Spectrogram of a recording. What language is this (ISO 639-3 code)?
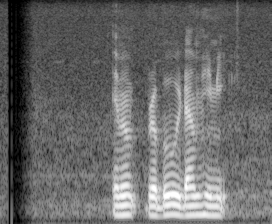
sin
